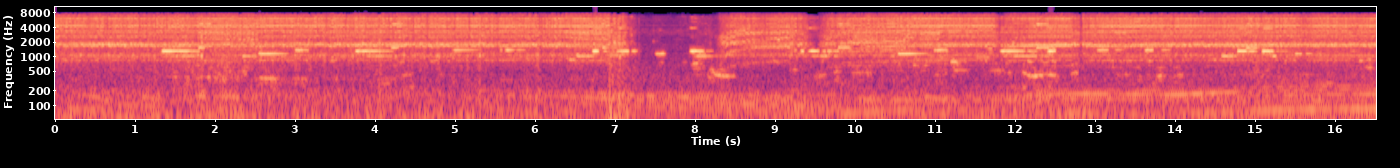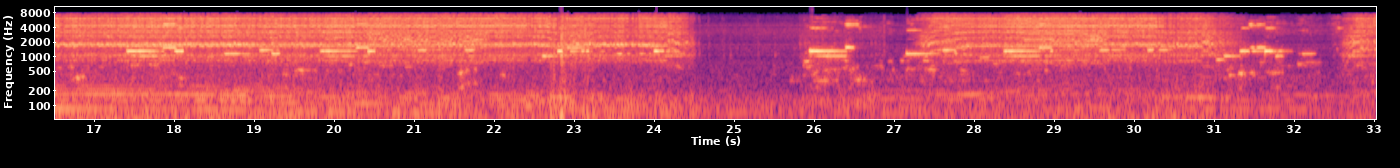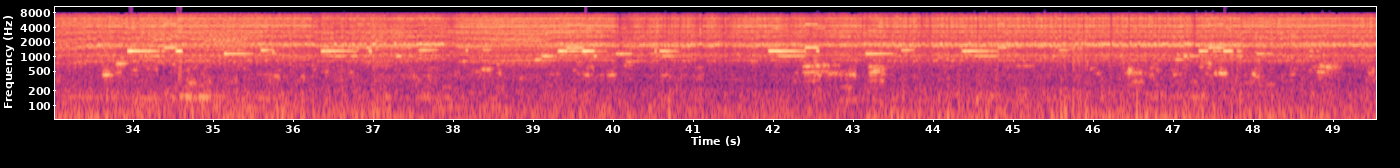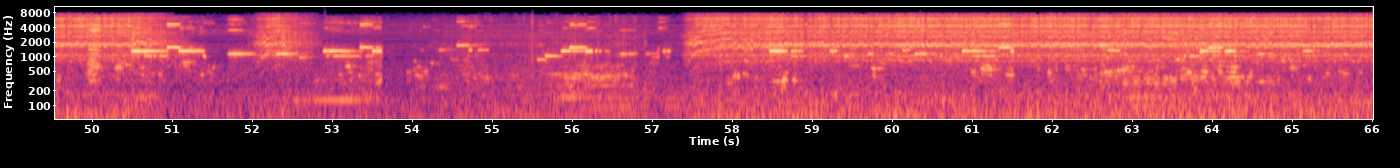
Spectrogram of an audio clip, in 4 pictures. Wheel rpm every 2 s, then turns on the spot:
230, 220, 230, 150, 100, 200, 230, 230, 230, 230, 220, 230, 70, 40, 210, 160, 90, 210, 220, 220, 230, 230, 240, 230, 230, 100, 30, 20, 30, 220, 230, 230, 230.
8-10 24-26 54-56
